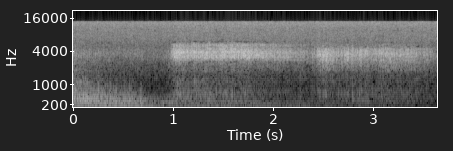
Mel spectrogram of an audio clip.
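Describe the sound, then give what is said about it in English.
A cereal puffing gun firing at a Quaker plant, where puffed wheat and puffed rice are made: a low rumbling start gives way to two long, loud blasts of hissing steam, one after the other, with no voices. “Listen to that big gun. That's the sound you hear all day long at the Quaker plants, where Quaker puffed wheat and Quaker puffed rice are made.”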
